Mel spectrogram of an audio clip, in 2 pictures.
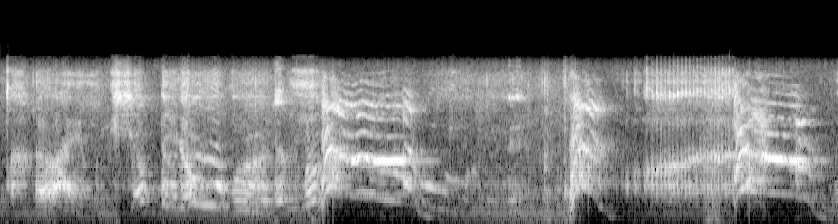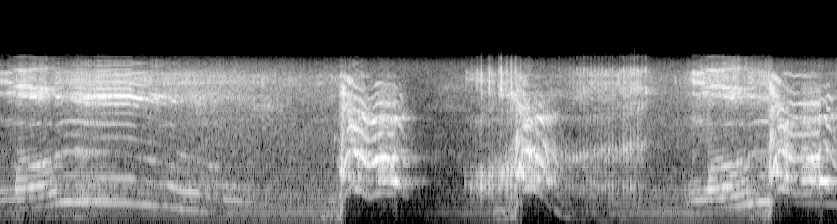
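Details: Dog barking at a snoring cow, a continuous run of rough barks and yelping, rising-falling calls spread across the whole stretch, with a short pause near nine seconds and steady low hum underneath.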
